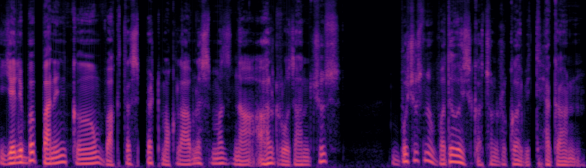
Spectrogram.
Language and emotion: Kashmiri, sad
